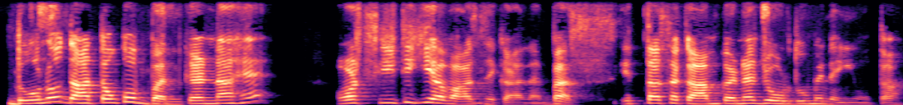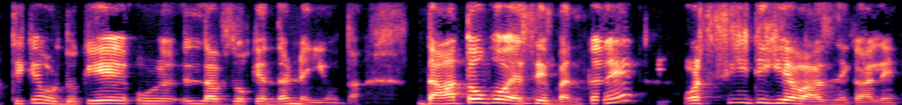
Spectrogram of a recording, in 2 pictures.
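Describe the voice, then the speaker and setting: A woman's voice: mid-range voice, expressive. A woman teaching Quran recitation, patiently modelling each letter sound for students to repeat. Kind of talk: online tajweed lesson.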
